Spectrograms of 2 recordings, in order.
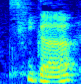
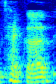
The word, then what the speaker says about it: Tekka: what like brand my glasses are they are tekka or Tikka I pronounce them tekka it's te e k a um Tekk eyewear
